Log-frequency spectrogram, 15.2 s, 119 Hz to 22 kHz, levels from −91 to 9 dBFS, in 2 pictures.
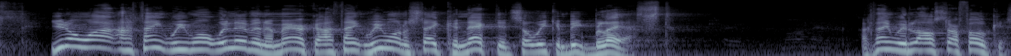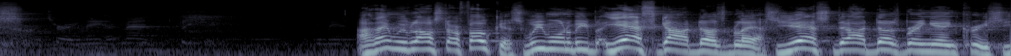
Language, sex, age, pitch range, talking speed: English, male, 50-69, 170-225 Hz, 190 wpm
